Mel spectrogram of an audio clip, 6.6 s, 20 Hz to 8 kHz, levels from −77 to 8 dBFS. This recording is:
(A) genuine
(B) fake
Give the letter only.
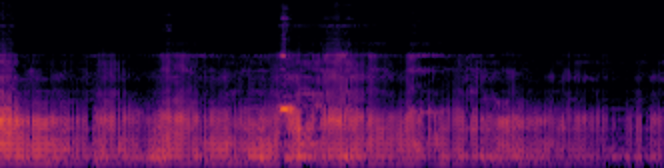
B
